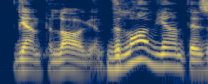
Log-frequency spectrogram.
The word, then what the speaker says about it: Jantelagen: Jante's law, or the Swedish pronunciation of it being Jantelagen.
